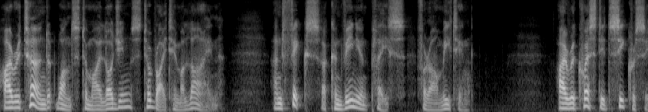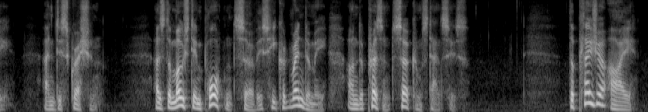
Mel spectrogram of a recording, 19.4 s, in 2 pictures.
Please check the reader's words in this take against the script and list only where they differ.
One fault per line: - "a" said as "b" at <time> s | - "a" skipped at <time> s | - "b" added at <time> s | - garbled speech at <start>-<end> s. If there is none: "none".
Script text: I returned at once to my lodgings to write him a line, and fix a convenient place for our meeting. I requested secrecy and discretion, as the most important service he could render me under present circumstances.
- "The pleasure I" added at 18.2 s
